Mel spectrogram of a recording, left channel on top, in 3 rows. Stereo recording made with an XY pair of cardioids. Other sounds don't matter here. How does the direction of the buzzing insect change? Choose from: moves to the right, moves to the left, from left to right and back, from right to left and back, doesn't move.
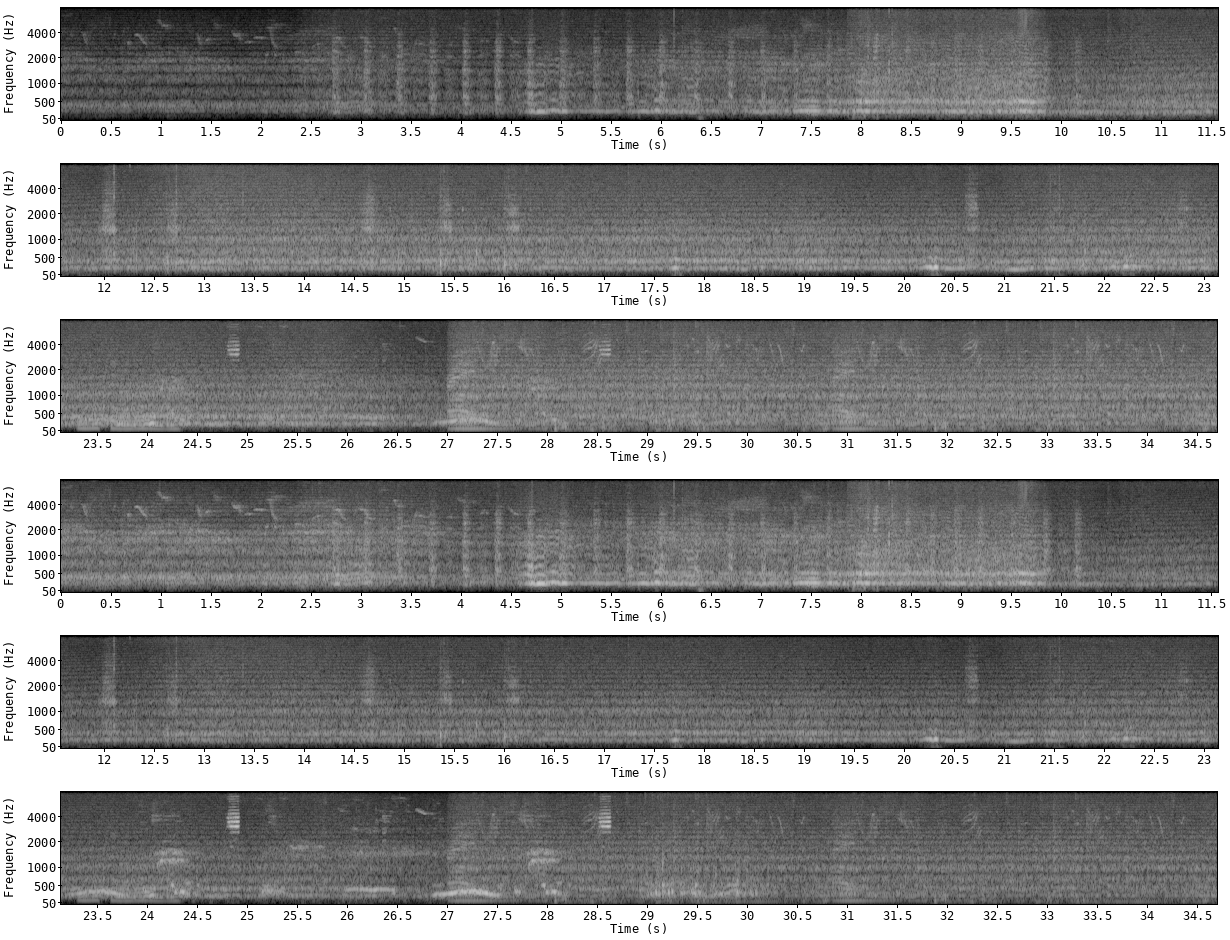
moves to the left.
